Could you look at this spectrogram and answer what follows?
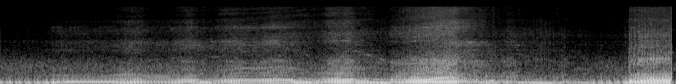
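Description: A Yamaha Wolverine X2 1000 side-by-side, lifted and on 32-inch tires, strains up a climb with its engine loud and close, the revs rising and sagging repeatedly, then surging again at the end.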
